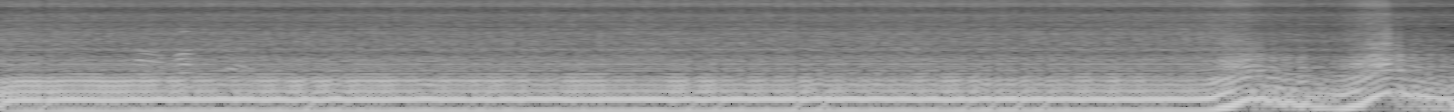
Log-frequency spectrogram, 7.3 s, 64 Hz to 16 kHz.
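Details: 2007 Suzuki GSX-R 600 four-cylinder fitted with a cheap aftermarket muffler after a crash broke the original. Steady smooth idle, then clean throttle blips rising and falling freely; runs healthy.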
